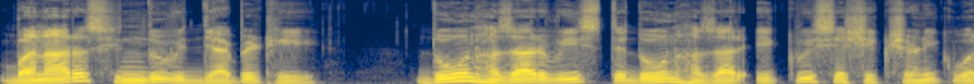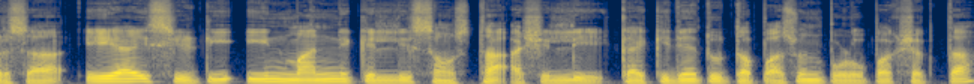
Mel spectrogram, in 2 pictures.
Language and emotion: Goan Konkani, neutral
